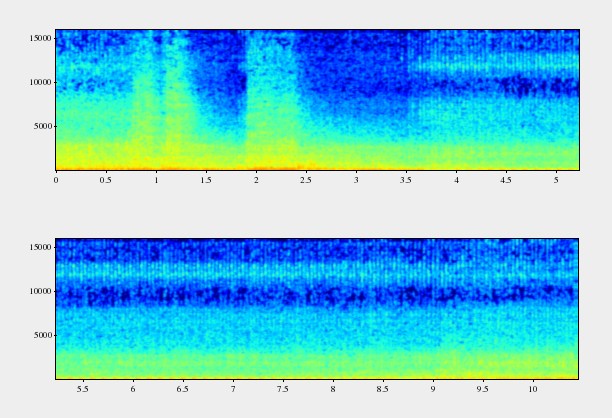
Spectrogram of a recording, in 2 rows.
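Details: Yanmar YM276 tractor diesel after clutch and pilot bushing replacement: even chug about three beats a second after a brief rev, settling to a smooth steady idle with no knocks; normal running.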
